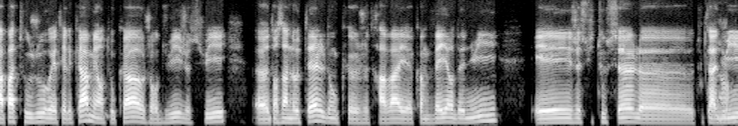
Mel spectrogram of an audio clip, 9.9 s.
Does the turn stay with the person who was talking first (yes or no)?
yes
